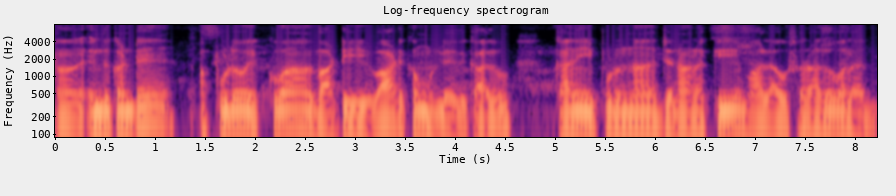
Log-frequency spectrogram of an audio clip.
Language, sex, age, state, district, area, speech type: Telugu, male, 30-45, Telangana, Vikarabad, urban, spontaneous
